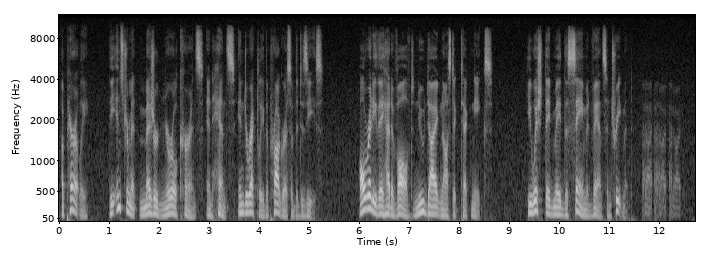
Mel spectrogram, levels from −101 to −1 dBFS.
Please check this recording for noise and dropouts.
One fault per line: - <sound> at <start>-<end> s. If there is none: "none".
- laugh at 11.7-12.4 s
